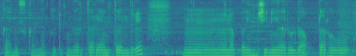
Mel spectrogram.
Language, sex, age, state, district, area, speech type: Kannada, female, 18-30, Karnataka, Chamarajanagar, rural, spontaneous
